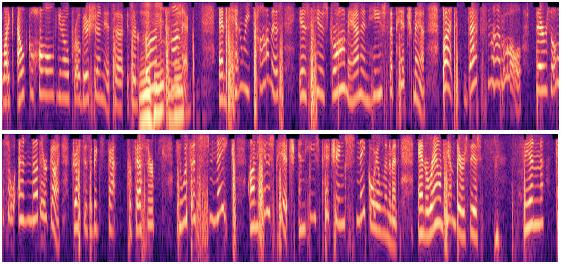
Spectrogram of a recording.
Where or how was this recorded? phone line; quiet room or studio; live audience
phone line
